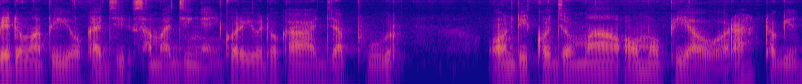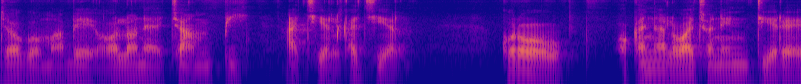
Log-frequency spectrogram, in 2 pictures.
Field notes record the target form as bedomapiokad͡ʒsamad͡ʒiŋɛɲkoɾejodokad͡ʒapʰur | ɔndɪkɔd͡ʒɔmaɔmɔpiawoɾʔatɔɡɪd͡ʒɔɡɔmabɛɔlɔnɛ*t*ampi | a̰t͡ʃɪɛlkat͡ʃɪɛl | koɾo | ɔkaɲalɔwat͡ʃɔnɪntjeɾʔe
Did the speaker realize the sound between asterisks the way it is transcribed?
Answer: no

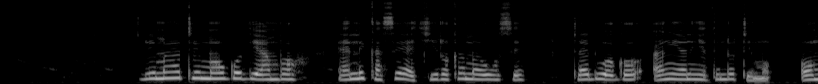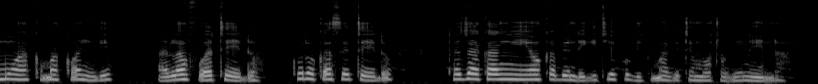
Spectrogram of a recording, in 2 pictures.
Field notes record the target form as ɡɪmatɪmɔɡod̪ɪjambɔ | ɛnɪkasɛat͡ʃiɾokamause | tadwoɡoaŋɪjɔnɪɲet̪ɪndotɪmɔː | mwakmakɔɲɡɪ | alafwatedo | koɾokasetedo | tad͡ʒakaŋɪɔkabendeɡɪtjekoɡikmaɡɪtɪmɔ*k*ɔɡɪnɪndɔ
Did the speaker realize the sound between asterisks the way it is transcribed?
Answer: no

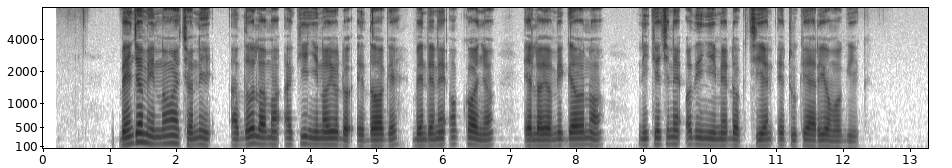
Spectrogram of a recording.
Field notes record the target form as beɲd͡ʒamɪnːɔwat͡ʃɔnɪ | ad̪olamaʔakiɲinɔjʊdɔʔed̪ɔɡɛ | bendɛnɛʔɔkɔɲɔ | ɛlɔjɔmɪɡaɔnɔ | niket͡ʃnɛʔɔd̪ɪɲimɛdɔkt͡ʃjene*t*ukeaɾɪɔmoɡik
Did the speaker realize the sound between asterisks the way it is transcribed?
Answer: yes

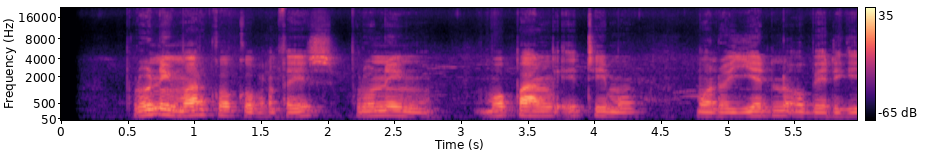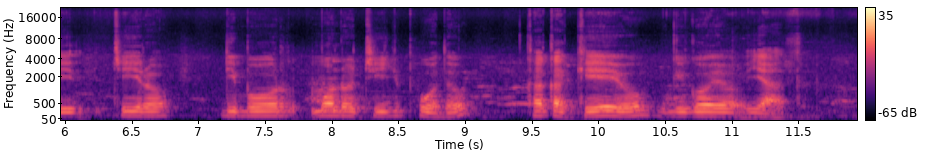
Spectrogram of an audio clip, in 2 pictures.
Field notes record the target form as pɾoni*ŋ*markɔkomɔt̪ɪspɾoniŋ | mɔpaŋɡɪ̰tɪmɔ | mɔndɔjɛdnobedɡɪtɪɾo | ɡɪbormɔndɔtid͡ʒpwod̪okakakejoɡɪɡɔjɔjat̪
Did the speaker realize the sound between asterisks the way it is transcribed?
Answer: yes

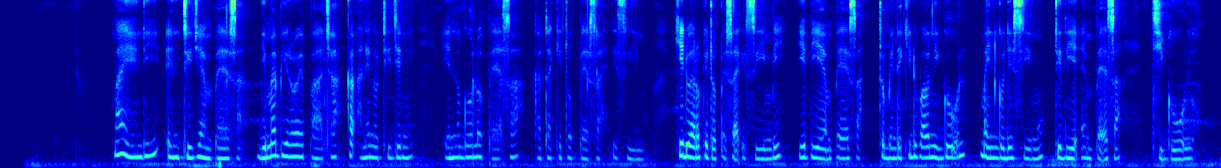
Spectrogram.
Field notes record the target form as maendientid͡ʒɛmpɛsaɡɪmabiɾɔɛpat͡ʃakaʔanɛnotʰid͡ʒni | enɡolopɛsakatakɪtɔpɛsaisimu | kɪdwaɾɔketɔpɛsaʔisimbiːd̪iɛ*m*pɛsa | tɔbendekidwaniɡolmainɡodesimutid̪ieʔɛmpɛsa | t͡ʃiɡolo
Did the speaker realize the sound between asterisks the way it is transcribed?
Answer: yes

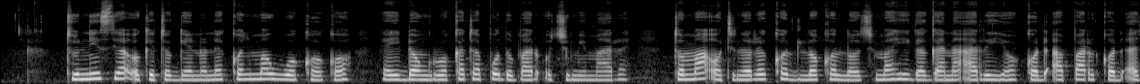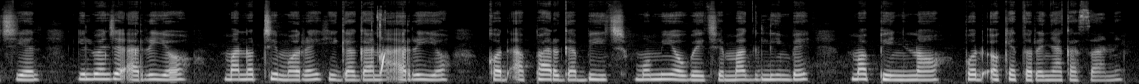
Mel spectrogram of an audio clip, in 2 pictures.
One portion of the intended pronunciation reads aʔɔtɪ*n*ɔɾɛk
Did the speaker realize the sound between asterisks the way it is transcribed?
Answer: yes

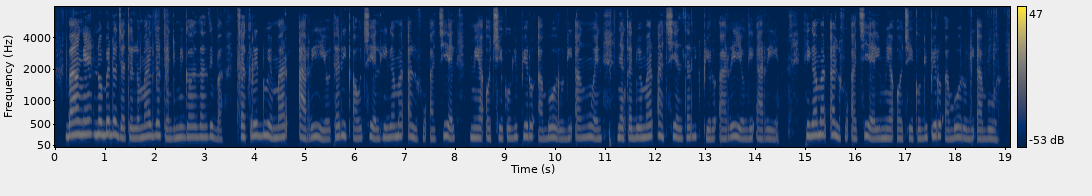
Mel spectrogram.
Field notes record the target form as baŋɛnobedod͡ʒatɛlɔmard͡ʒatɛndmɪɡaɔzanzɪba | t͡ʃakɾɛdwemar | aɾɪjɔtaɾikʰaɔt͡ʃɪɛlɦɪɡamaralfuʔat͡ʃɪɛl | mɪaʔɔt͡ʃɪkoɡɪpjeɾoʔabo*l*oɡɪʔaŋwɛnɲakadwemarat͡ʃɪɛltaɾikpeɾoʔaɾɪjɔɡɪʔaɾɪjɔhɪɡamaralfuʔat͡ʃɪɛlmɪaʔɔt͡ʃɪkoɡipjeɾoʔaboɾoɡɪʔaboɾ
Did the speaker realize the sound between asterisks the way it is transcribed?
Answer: no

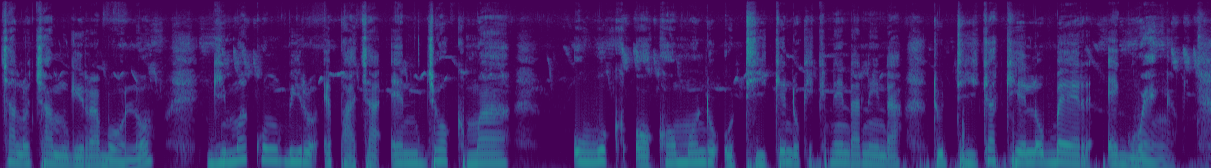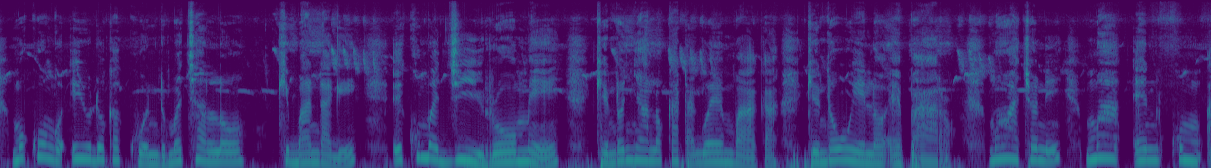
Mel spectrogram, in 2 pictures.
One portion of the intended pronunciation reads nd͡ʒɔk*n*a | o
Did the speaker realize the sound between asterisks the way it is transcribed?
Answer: no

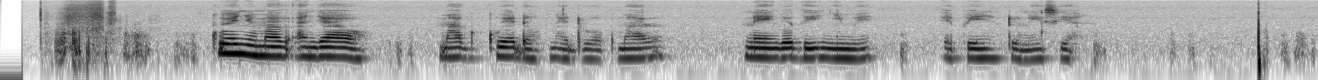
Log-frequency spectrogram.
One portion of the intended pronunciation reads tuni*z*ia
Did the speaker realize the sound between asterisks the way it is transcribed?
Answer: no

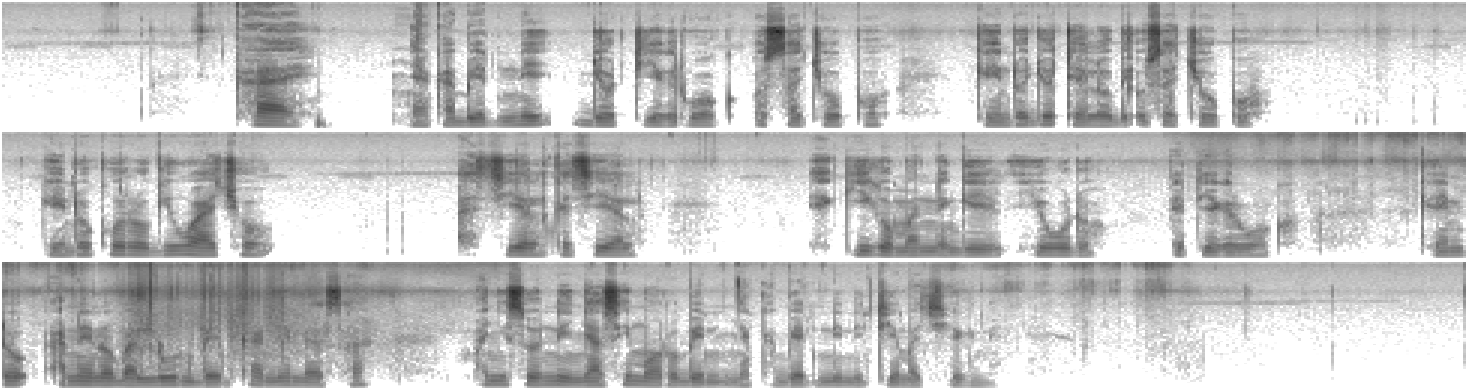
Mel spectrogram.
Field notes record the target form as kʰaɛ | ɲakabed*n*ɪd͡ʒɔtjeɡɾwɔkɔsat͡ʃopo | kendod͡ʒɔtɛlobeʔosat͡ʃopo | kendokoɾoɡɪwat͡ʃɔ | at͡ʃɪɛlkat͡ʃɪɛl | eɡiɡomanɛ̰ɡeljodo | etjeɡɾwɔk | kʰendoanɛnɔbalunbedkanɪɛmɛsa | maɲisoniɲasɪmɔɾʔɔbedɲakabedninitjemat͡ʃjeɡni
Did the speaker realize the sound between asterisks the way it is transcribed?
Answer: yes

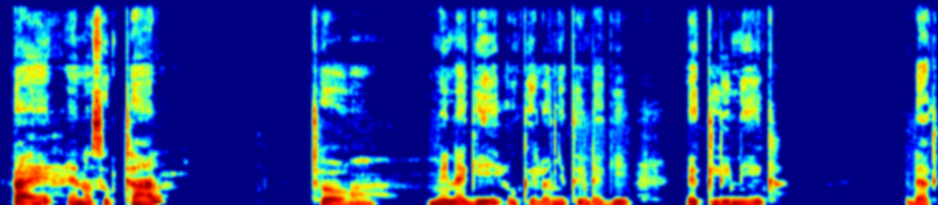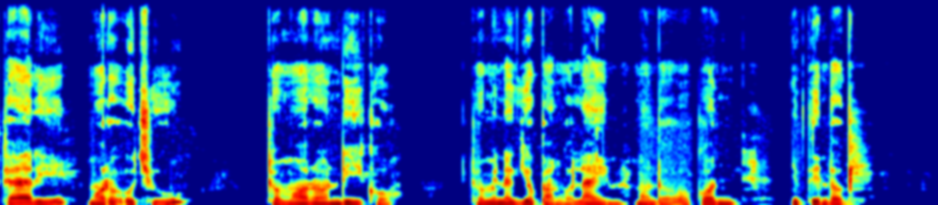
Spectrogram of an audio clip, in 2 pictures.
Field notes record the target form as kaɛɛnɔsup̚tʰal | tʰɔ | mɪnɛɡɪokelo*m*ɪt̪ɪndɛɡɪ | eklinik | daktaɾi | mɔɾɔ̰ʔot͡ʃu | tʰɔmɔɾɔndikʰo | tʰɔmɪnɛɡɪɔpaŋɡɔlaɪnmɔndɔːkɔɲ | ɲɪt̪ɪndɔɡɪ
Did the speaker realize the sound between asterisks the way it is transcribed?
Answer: no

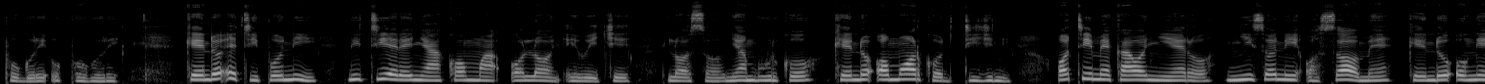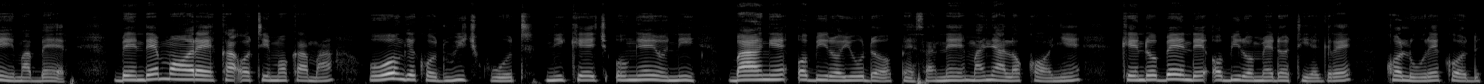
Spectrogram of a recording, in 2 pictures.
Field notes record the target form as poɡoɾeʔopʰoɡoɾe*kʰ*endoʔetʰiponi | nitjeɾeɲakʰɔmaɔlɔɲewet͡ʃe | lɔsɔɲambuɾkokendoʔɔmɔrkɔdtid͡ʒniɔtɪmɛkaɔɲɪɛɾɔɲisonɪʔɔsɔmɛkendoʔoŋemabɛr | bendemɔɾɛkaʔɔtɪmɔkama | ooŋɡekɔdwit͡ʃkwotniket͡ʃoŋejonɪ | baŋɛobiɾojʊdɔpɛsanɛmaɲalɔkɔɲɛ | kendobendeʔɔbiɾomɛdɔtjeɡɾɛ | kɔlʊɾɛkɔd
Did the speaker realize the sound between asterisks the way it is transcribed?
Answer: no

